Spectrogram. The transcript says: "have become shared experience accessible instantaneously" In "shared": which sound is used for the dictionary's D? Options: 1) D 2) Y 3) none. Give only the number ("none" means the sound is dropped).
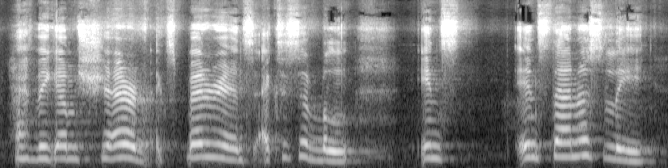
1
